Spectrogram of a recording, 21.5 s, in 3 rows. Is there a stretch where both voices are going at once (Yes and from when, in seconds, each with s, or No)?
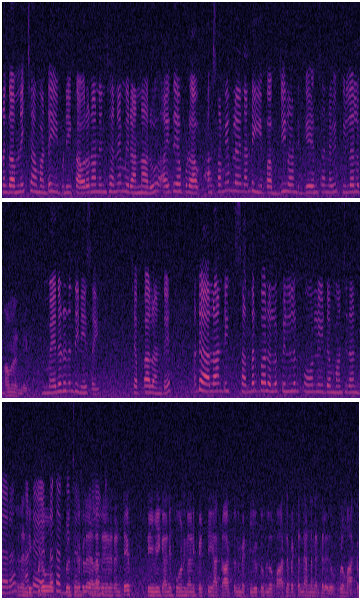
Yes, from 14.6 s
